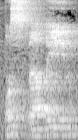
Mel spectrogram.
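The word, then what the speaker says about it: مستقيم: Sedikit koreksinya di pengucapan qaf. Qafnya kurang masuk sedikit. Ya. Mustaqim qim. Ya, kalau kim masuknya ke kaf, masuknya ke kaf.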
